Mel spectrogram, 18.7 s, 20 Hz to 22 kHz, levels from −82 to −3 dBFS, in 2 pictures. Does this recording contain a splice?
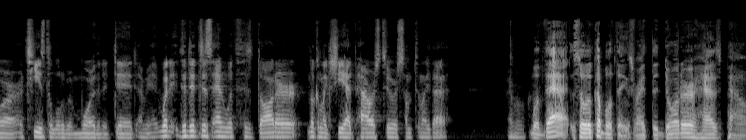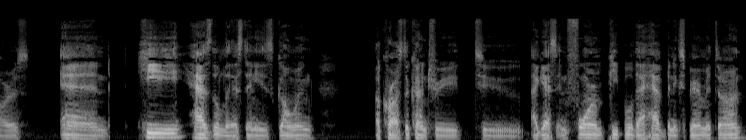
no; 0 cuts

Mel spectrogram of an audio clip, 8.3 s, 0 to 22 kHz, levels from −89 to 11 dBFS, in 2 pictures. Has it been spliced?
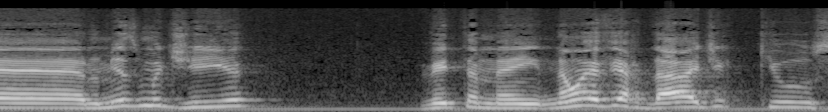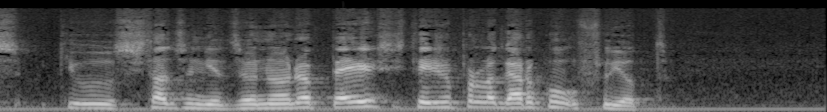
no; 0 cuts

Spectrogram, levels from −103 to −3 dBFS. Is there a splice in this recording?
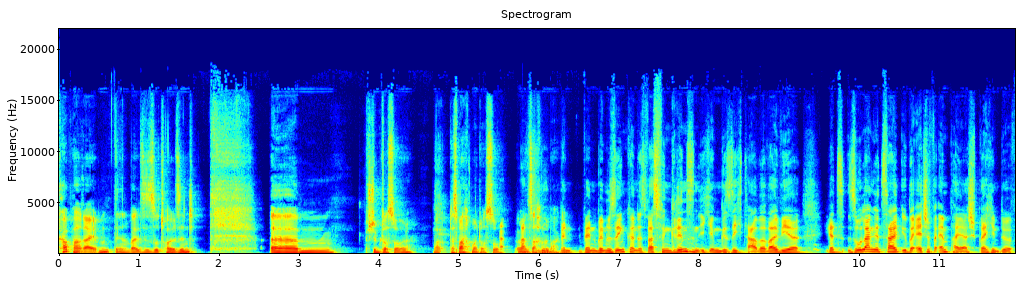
no; 0 cuts

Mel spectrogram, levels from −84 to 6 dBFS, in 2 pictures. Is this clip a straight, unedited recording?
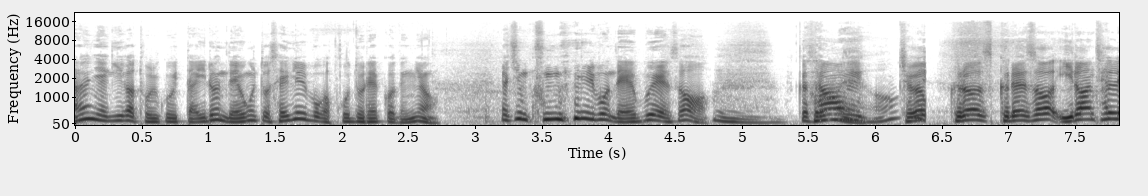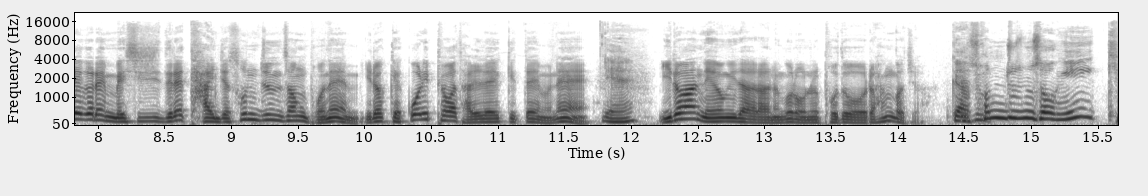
no; 2 cuts; at 5.3 s, 6.4 s

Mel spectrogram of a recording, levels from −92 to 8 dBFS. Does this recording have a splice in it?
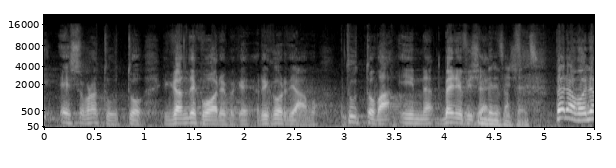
no; 0 cuts

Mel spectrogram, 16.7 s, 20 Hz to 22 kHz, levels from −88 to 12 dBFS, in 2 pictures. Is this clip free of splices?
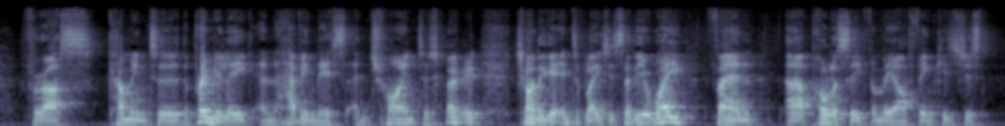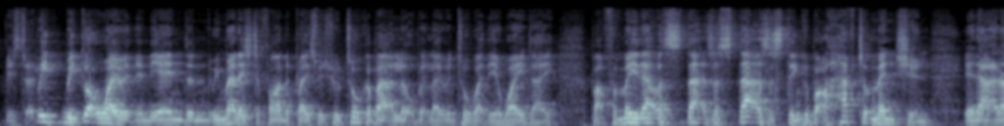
no; 3 cuts; at 8.7 s, 10.1 s, 15.6 s

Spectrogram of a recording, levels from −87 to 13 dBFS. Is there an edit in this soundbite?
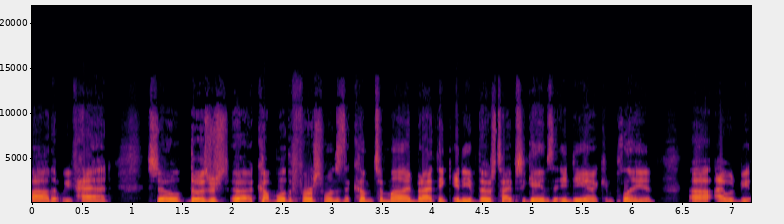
no; 0 cuts

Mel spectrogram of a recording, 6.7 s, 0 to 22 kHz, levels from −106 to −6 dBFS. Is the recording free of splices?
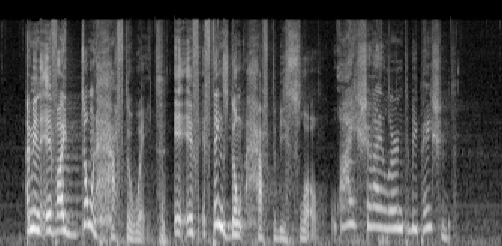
no; 2 cuts; at 2.3 s, 4.4 s

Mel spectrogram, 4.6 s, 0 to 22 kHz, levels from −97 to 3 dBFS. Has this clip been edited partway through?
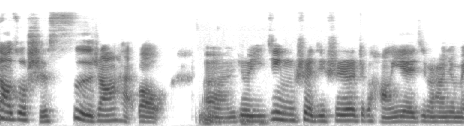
yes; 1 cut; at 1.9 s

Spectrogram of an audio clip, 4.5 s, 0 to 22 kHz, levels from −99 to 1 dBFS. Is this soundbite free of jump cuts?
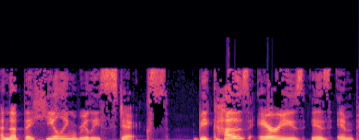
yes; 0 cuts

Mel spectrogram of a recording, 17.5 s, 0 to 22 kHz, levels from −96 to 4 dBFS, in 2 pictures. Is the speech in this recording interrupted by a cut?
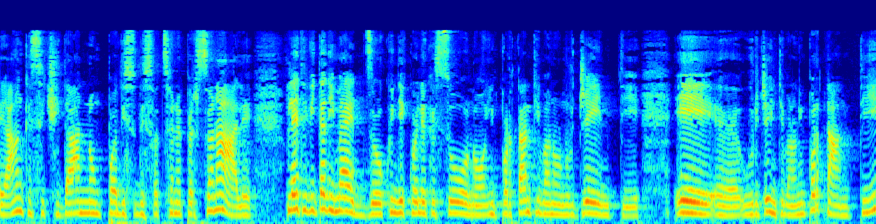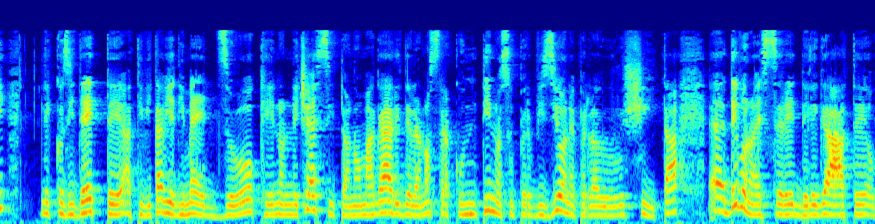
yes; 1 cut; at 2.8 s

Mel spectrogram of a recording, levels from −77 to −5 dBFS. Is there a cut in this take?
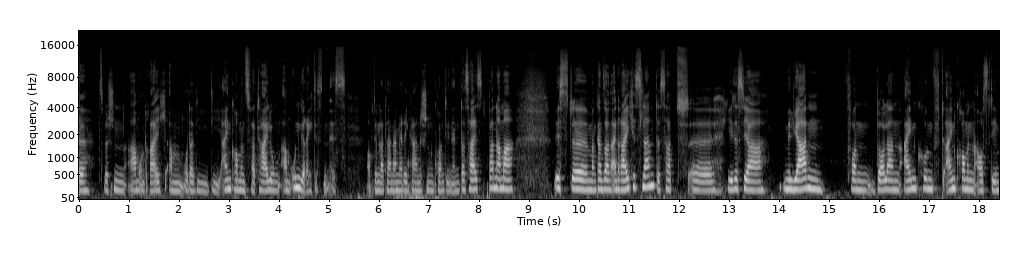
no; 0 cuts

